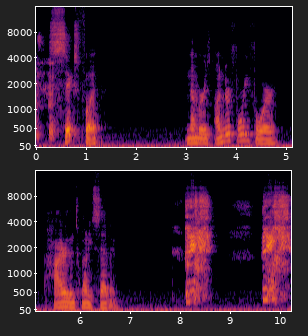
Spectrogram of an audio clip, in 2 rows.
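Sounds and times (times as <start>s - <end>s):
person sneezing: 0.0s - 0.4s, 8.1s - 8.7s, 9.7s - 10.2s
speech: 0.4s - 1.4s, 3.0s - 6.8s.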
